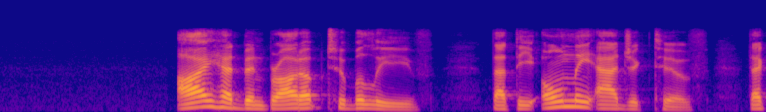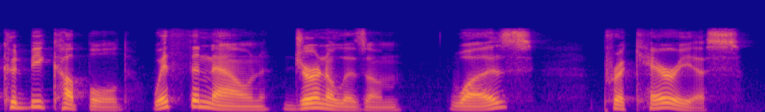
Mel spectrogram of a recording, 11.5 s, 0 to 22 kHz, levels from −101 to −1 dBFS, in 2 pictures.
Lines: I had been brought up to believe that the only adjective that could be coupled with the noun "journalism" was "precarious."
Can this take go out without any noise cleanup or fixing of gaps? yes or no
yes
